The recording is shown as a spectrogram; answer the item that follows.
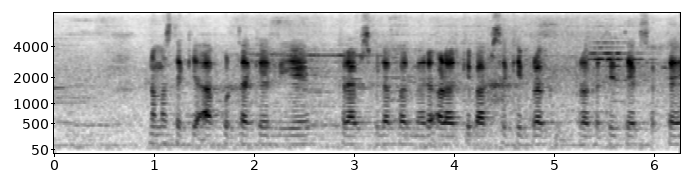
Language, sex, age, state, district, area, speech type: Hindi, male, 18-30, Madhya Pradesh, Seoni, urban, read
